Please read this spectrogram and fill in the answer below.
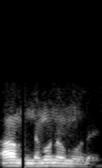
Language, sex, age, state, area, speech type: Sanskrit, male, 18-30, Rajasthan, rural, conversation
